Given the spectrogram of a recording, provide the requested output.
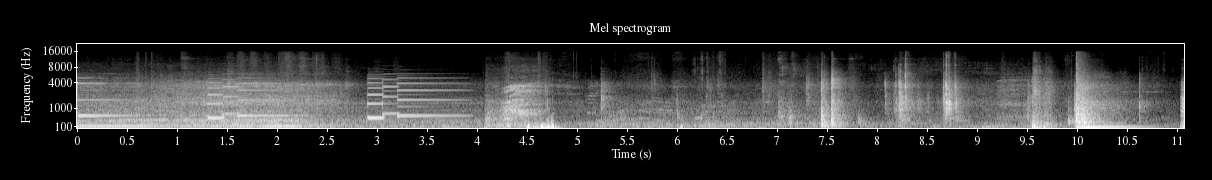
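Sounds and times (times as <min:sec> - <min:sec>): car warning chime: 0:00.0 - 0:04.1.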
